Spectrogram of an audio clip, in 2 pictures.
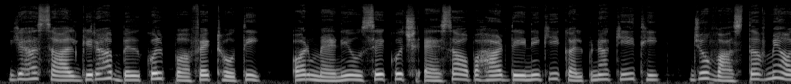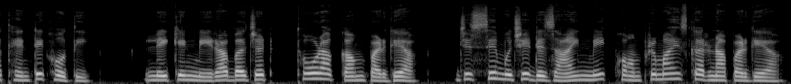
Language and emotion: Hindi, sad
